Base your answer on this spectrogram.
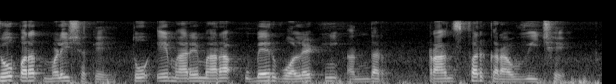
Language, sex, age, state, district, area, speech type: Gujarati, male, 30-45, Gujarat, Kheda, urban, spontaneous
